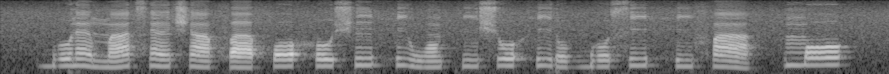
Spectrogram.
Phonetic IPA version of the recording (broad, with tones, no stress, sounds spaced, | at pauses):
b o˧ ɾ ɛ̃˨ m ã˨˦ s ɛ̃˧ ʃ ã˨ f a˨ f ɔ˧ h o˧ ʃ ĩ˦ h i˦˨ w ɔ̃˧ k i˧ ʃ o˦ h i˦˨ ɾ o˧ ɡ͡b o˧ s i˦ h i˦ f ã˦˨ | m ɔ˦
